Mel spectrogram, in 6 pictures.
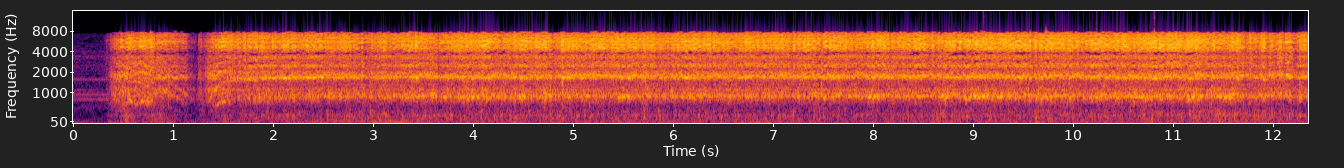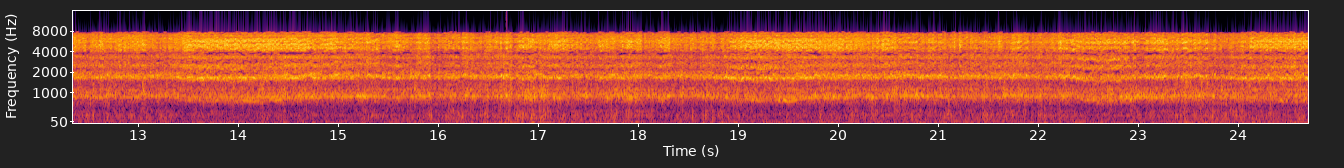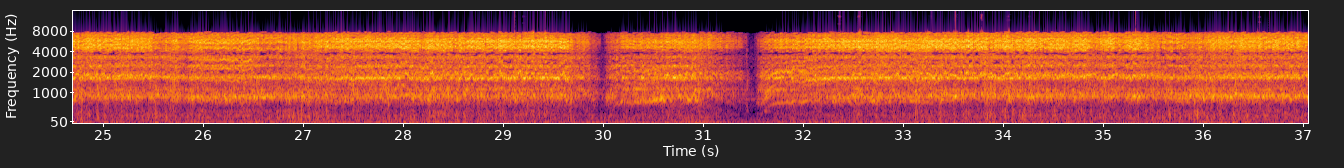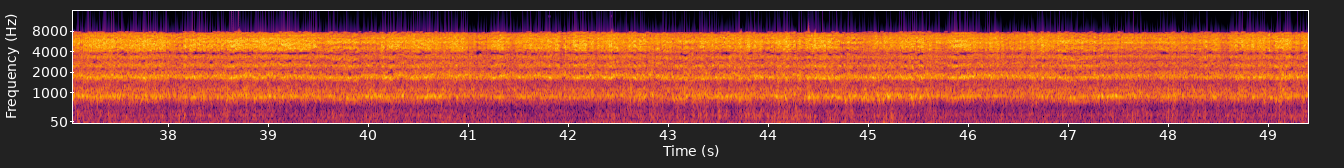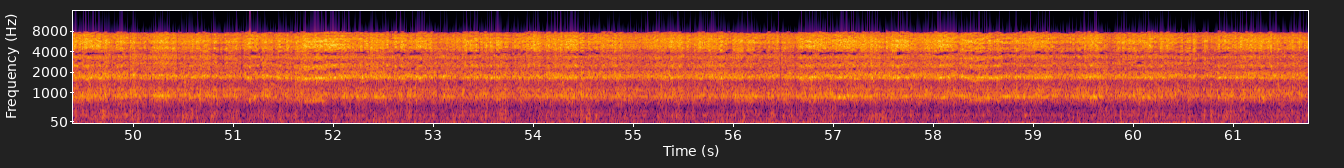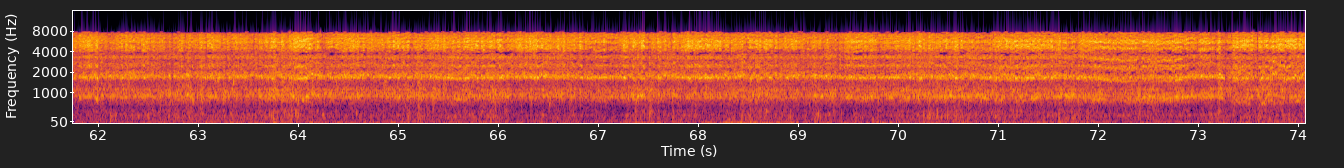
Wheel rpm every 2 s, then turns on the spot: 70, 230, 230, 230, 230, 230, 230, 230, 230, 230, 230, 220, 220, 210, 190, 110, 180, 230, 230, 230, 230, 230, 220, 230, 230, 230, 230, 230, 230, 230, 230, 230, 230, 230, 230, 220, 210.
none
